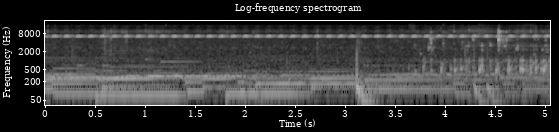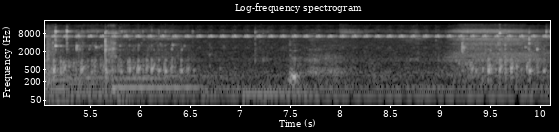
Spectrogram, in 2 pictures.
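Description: Water bubbling in a glass dab rig as smoke is drawn through it, a rapid, even gurgle starting about four seconds in, over quiet background music.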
